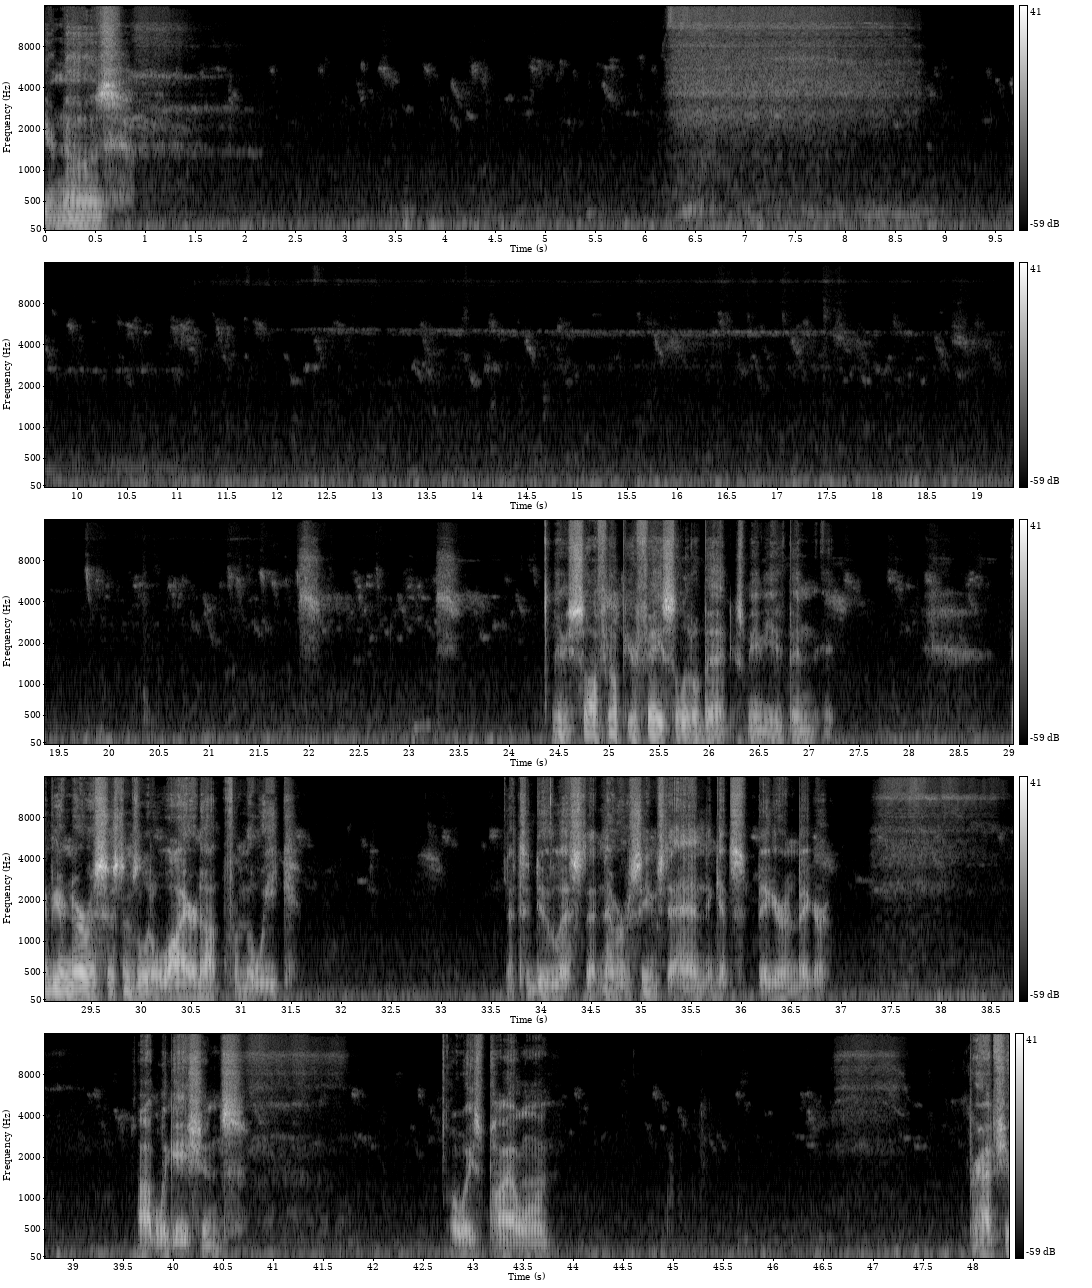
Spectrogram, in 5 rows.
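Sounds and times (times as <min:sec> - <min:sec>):
speech: 0:00.0 - 0:00.9, 0:24.5 - 0:27.4, 0:29.0 - 0:31.6, 0:33.6 - 0:37.0, 0:39.6 - 0:40.8, 0:42.8 - 0:43.8, 0:48.0 - 0:48.3
many small birds chirping and tweeting outdoors: 0:00.0 - 0:48.3
steady insect hum: 0:00.0 - 0:48.3.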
